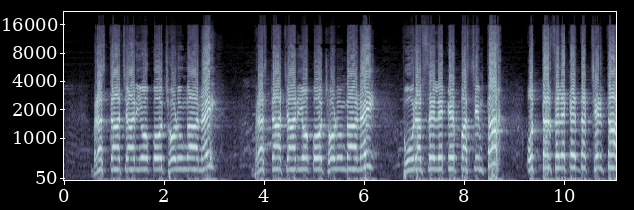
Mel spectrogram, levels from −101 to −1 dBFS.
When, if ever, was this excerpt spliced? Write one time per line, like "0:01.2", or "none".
none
